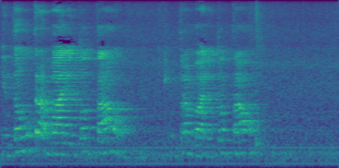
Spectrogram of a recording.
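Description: A man speaks calmly, like a teacher explaining.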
